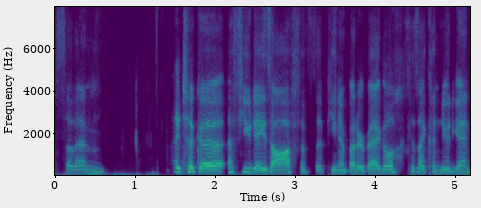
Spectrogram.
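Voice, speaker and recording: A woman with an unremarkable speaking voice talks at a fairly quick pace, her medium pitch rising and falling in an ordinary way. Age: 20s. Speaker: comedian and podcast co-host. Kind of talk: casual chat.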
